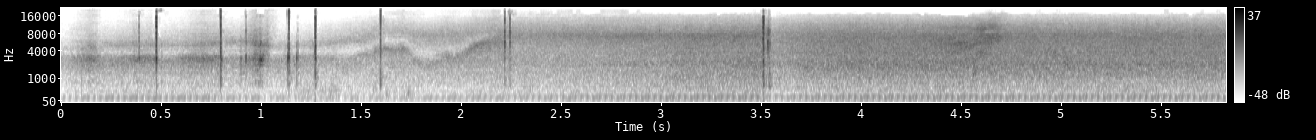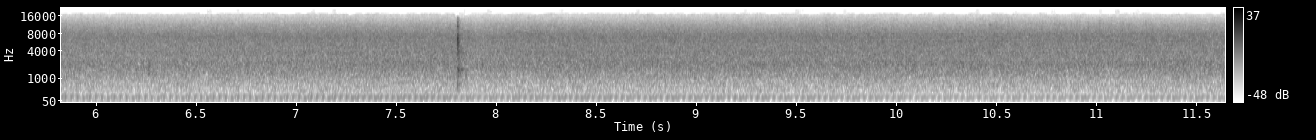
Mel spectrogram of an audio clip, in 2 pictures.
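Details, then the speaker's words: Nissan KA24DE petrol engine idling with a dull, steady knock about four times a second. It is a rod knock caused by oil starvation from an unnoticed high pressure oil leak during summer autocross. "Not that it matters though, because my engine is knocking. So, yeah. That's what it sounds like."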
